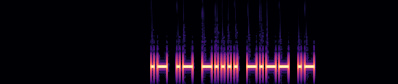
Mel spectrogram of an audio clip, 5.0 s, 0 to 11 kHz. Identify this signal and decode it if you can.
Morse code, heard as a keyed tone, about 30 wpm, 700 Hz. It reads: AA6YA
